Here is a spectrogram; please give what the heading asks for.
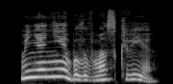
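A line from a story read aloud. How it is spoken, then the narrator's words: Sighing confession. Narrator (Russian): вздохнув, призналась Лариса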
